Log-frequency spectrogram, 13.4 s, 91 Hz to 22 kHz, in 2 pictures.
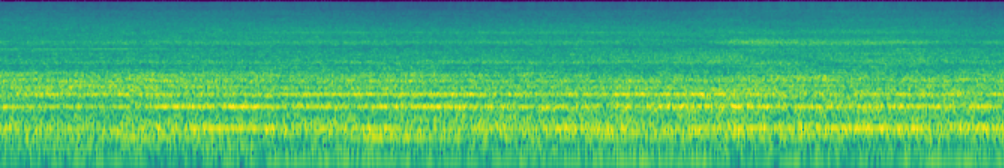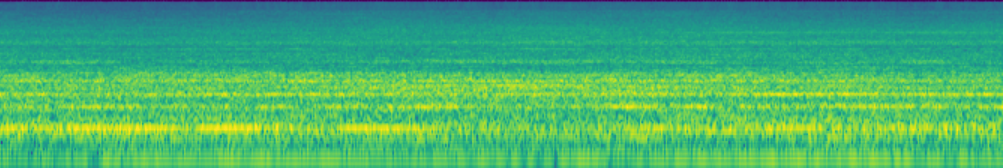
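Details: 1992 Hoover Elite II Total System Performance 650 upright vacuum, model U4689-910, in floor mode: steady even motor whine with no wavering, rattles or grinding; motor runs smooth, untouched since purchase.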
